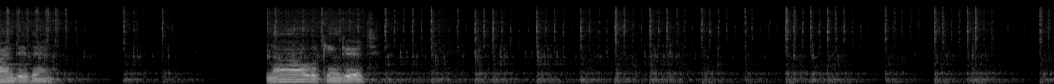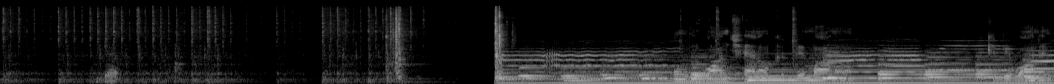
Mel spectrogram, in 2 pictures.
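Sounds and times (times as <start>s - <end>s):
tape deck fast-winding: 0.0s - 14.7s, 17.2s - 21.0s
rapid irregular tape clicking: 0.0s - 15.7s, 17.3s - 21.0s.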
